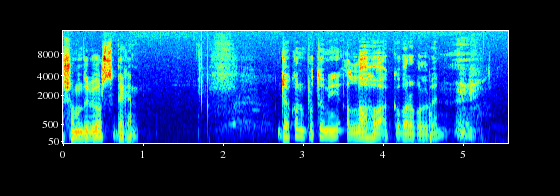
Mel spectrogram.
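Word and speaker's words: الله أكبر: আলিফ টান হাফে সহ আল্লাহু আক হামজা কাফ জবর আক আক বারা জবর বার রাটাকে মোটা করতে হবে এভাবে আল্লাহু আকবার আল্লাহু আকবার আল্লাহু আকবার সেমভাবে বলতে হবে এভাবে আল্লাহ আল্লাহু আকবার।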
